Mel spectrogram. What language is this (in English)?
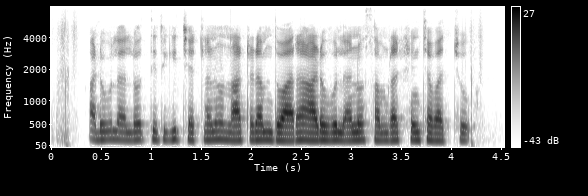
Telugu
